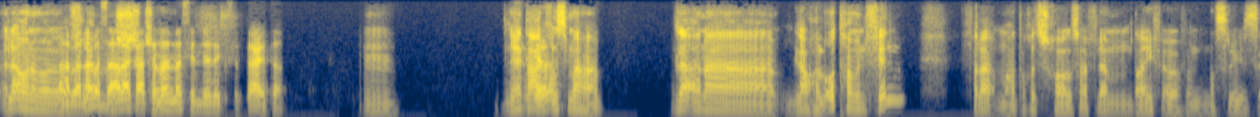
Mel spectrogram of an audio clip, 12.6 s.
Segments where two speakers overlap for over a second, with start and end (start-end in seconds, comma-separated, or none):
0.6-1.8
